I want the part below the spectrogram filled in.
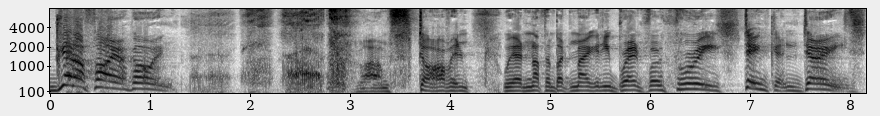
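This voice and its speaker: A man in a put-on character voice, pitched fairly high, speaks at a very slow pace over light background noise. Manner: gruff, coarse.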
